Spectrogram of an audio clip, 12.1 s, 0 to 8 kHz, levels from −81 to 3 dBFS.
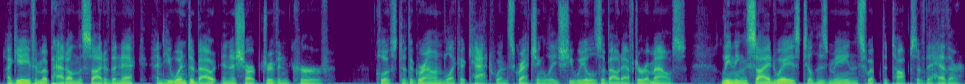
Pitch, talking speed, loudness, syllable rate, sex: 100 Hz, 230 wpm, -18 LUFS, 5.4 syllables/s, male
